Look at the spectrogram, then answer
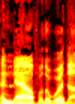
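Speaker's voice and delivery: on-air radio announcer broadcaster voice. Hosting a spoof hidden-news broadcast, introducing the weather: radio announcer voice. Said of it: "we have our radio voices".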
